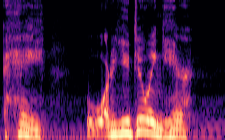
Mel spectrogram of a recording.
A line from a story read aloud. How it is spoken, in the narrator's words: E snapped out of the daze and shakily said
